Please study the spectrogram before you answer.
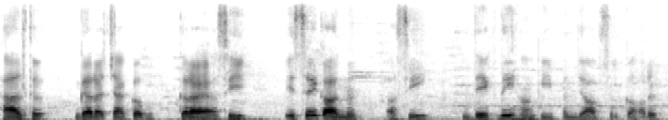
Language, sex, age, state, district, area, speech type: Punjabi, male, 18-30, Punjab, Pathankot, rural, spontaneous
